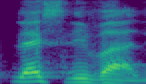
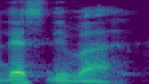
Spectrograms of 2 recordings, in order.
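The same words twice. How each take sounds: First: Said in the usual way. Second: Laughing. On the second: Shown as a demonstration. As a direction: lower and softer, with a laugh.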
